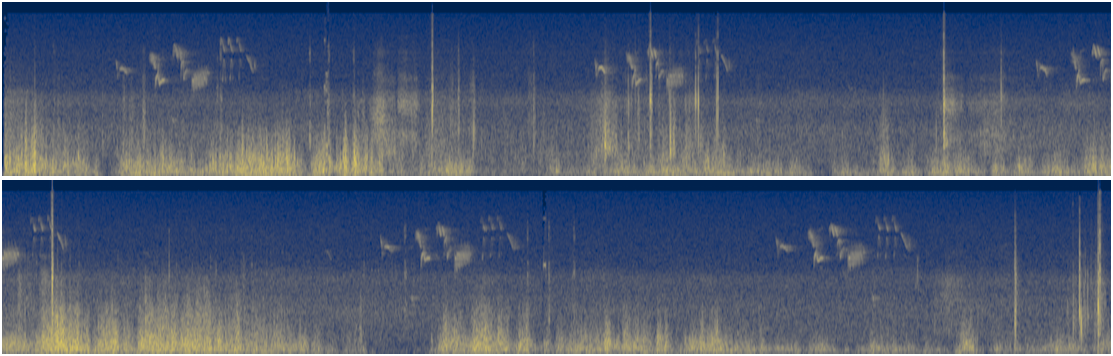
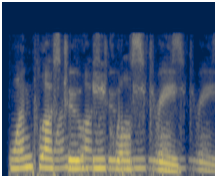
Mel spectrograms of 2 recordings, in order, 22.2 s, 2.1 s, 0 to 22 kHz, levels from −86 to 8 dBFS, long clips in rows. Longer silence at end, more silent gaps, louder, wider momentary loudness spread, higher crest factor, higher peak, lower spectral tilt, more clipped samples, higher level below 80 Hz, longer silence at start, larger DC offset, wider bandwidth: about the same, 0 s vs 0 s; neither; second, -21 LUFS vs -14 LUFS; first, 18 LU vs 6 LU; first, 20 dB vs 14 dB; about the same, 0 dBFS vs 0 dBFS; second, -5.5 dB/octave vs -7 dB/octave; neither; about the same, -36 dBFS vs -40 dBFS; about the same, 0 s vs 0.05 s; neither; first, 17 kHz vs 10.5 kHz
